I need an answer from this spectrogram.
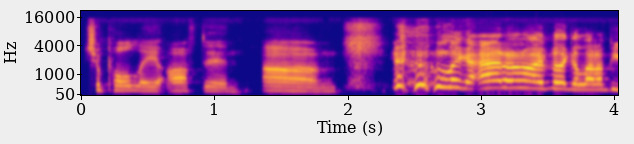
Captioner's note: laughter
